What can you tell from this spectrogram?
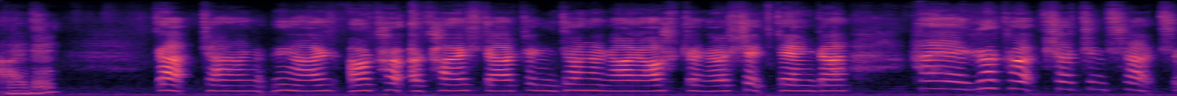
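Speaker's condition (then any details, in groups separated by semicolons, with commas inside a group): Jaw cancer surgery; tracheostomy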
